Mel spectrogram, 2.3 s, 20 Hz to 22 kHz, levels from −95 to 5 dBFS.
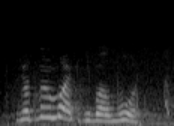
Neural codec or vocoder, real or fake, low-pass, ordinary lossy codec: none; real; 5.4 kHz; none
